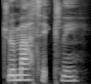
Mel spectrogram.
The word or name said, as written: dramatically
